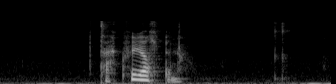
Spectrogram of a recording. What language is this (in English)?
Faroese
